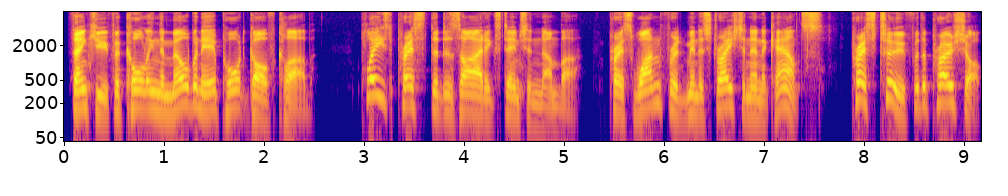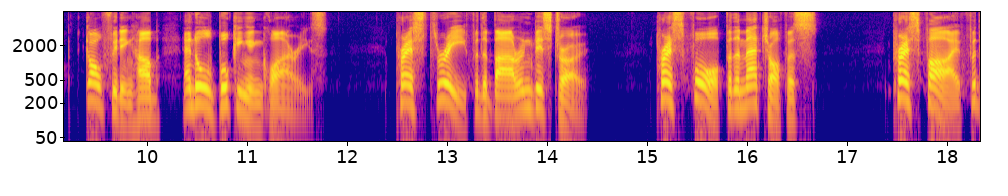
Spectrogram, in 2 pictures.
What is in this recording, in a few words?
airport greeting; Melb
